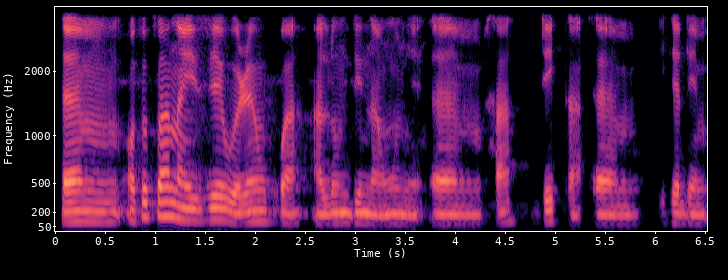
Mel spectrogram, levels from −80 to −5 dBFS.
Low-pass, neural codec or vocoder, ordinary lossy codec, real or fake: 3.6 kHz; autoencoder, 48 kHz, 128 numbers a frame, DAC-VAE, trained on Japanese speech; none; fake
